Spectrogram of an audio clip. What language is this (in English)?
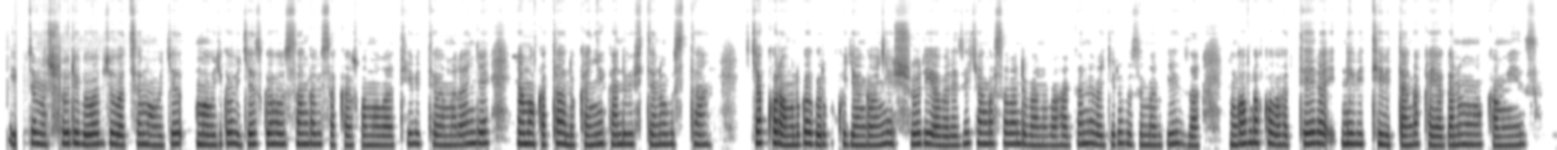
Kinyarwanda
